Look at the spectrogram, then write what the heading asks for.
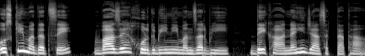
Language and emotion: Urdu, neutral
